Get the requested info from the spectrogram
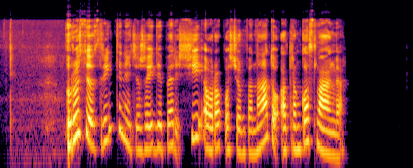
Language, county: Lithuanian, Marijampolė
